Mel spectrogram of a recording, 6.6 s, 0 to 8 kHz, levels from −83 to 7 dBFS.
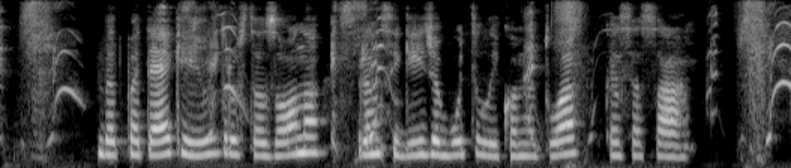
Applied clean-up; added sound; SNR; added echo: neural mask model Resemble Enhance denoiser.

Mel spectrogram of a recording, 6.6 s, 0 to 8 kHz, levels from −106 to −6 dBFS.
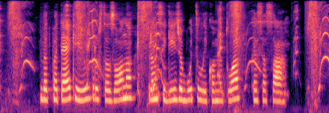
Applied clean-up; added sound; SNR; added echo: none; Sneeze; 11 dB; none.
